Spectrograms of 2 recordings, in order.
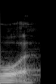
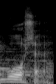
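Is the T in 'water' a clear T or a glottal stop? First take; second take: glottal stop; clear T. First: The T is replaced by a glottal stop. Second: The T in the middle is clearly pronounced. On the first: The speaker is talking quickly and casually. "if I'm like just talking quickly and I'm not enunciating properly" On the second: The speaker is speaking carefully and properly. "if I enunciate properly, I would say water"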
